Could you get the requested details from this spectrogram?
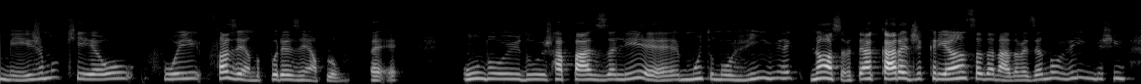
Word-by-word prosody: mesmo 240 +9 -6
que - - -12
eu 250 +3 -3 0.3
fui 260 +3 -4
fazendo. 250 -10 +1
Por 225 +4 -2
exemplo, 190 -6 -4 0.2
eh 195 -1 -4
eh, - - -20 0.6
um 255 +4 -1
do 250 -1 -3
dos 230 0 -5
rapazes 230 -2 +3
ali 235 +5 -3
é-é 210 -4 -2
muito 245 +4 -3
novinho, 260 +7 -5 0.2
nossa, 265 -5 +5
eh, - - -6
tem 255 +6 +1
a 265 - +7
cara 270 +1 +9
de 260 +2 -7
criança 265 +2 +3
danada, 205 -6 -1
mas 200 +1 -7
é 230 - -2
novinho, 285 +2 -7
bichinho. 260 +2 -9
245 Hz, 150 wpm, -25 LUFS, 220-270 Hz, 0.6 s, cara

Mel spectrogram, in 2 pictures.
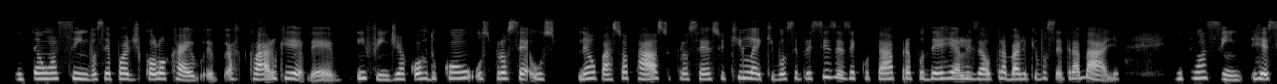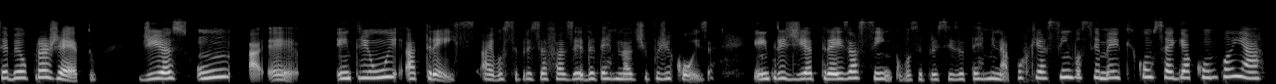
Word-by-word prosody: Então 260 +2 +1
assim, 270 -2 0
você 240 +3 -1
pode 245 -2 0
colocar, 250 -3 +2
eh, 190 - +1
o - - -8
eu, - - -3
ah, - - -3
claro 245 +2 +4
que, 275 -3 +2
eh, - - 0 0.2
enfim, 240 -7 -2
de 235 +4 -1
acordo 260 +3 0
com 280 +2 +1
os - - -6
proce 270 -2 +1
os 250 - -5 0.2
Né, 260 +2 +1
o - - -1
passo 235 +2 -2
a 285 - -1
passo, 270 +1 +1
o - - -52
processo 250 0 -4
e - - -9
que 300 - -5
le 270 -4 +3
que - - -13
você 245 +4 -4
precisa 275 +7 -4
executar 275 -1 -1
pra 275 0 -2
poder 265 0 +1
realizar 270 -3 +1
o 250 - -2
trabalho 250 -4 +1
que - - -11
você 280 - -5
trabalha. - - +1 0.6
Então 285 +2 -2
assim, 230 -9 -3
receber 270 +3 +3
o 300 - 0
projeto. 325 -2 +3 0.4
Dias 270 +4 +4
1, 320 +7 +4 0.2
ah, - - +3
é, - - -2 0.4
entre 290 +2 +2
1 325 +3 +5
e 355 - +2
a 270 - +2
3. 470 - 0
Aí 225 - -1
você 240 +1 -8
precisa 255 +1 -3
fazer 245 -1 -1
determinado 255 -1 -1
tipo 265 - -10
de 270 +2 -4
coisa, 445 +7 -3 0.4
entre 275 +3 +1
dia 255 +2 +2
3 255 0 +5
a 295 0 +5
5 265 -2 -4
você 215 +3 -7
precisa 235 +1 -4
terminar. 255 0 -1
Porque 300 0 -5
assim, 330 +3 +2
você 315 0 -3
meio 300 +2 +1
que - - -24
consegue 320 -3 +1
acompanhar, 320 -1 +2
265 Hz, 185 wpm, -23 LUFS, 250-290 Hz, 0.6 s, 1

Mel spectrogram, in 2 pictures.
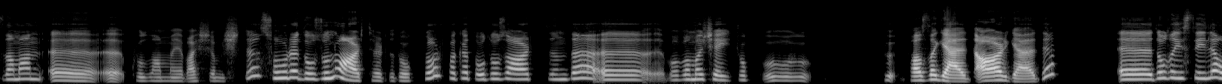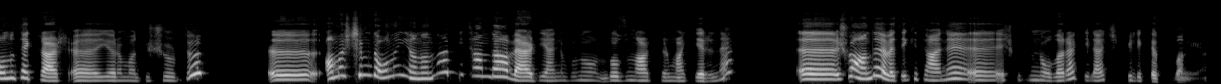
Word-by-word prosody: zaman, 240 +1 -3
eee, 170 -5 -2
eee, - - -5
kullanmaya 165 -1 -13
başlamıştı. 160 - -9
Sonra 295 -3 0
dozunu 275 +7 +3
arttırdı 175 -2 0
doktor 170 - -5
fakat 275 -1 -6
o 230 +1 -3
dozu 255 +1 -4
arttığında, 240 +3 -1 0.6
eee, - - -17
babama 230 +3 -3
şey 220 -4 -3
çok, 205 +2 -13
uuu, 175 -2 -10 0.7
hü - - -8
fazla 190 +3 +4
geldi, 145 -9 +6
ağır 190 +3 +10
geldi. 140 - 0 0.7
Eee, 230 +1 +4
dolayısıyla 290 +1 0
onu 280 0 +1
tekrar, 195 - +1
eee, 175 - -2 0.2
yarıma 175 -2 -11
düşürdü, 175 - -13 0.8
eee, 220 +1 +3
ama 415 -3 +1
şimdi 435 -1 -3
onun 380 +8 -3
yanına 270 0 -1 0.2
1 460 - -19
tane 390 -1 -4
daha 360 -2 +4
verdi 180 0 +3
yani 180 0 -12
bunun 190 -5 -19
dozunu 185 0 -10
arttırmak 170 -2 -8
yerine. 160 +1 -5 0.7
Eee, 240 0 +5
şu 375 - -1
anda 280 +4 +4
evet 195 0 +2
iki 205 +6 -11
tane, 200 +2 -3
eee, 200 -7 -3
eş - - -13
güdümlü 205 -1 -17
olarak 180 - -5
ilaç 185 +2 -10
birlikte 170 -7 -10
kullanıyor. - - -18
205 Hz, 140 wpm, -21 LUFS, 175-270 Hz, 0.8 s, ağır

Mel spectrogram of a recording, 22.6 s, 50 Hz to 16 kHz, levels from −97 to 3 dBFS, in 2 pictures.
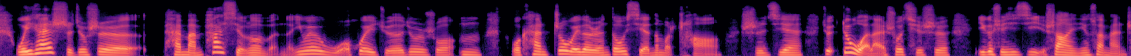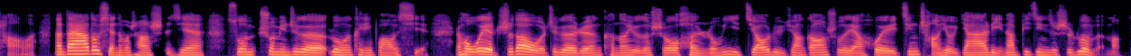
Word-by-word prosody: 我 175 - +5
一 200 - +7
开 275 +5 +7
始 165 - -3
就 165 +3 -2
是 160 -5 +2 0.3
还 170 - 0
蛮 145 -4 +1
怕 325 - +3
写 300 - -2
论 145 -1 -3
文 - - -14
的， - - -15
因 185 +4 -2
为 215 0 +3
我 180 -7 -3
会 190 -5 +1
觉 140 -2 -6
得 145 +1 -1
就 175 +3 -3
是 - - -3
说 155 -2 -6
嗯， 165 -4 -6 0.3
我 150 - 0
看 180 +2 -1
周 215 0 +4
围 175 -3 +6
的 165 -2 +5
人 145 0 0
都 185 +2 +2
写 195 - -1
那 150 +3 -7
么 140 - -6
长 65 0 -7 0.2
时 140 0 -6
间， 150 +1 -1 0.2
就 410 - 0
对 300 - +3
我 - - +7
来 - - -2
说， 170 - -1
其 155 -2 -7
实 150 0 -4 0.2
1 165 - -2
个 185 - +4
学 165 -2 -1
期 170 +1 -2
及 165 0 -6
以 - - -8
上 165 -4 +3
已 - - -8
经 145 +2 -4
算 160 +2 -2
蛮 145 - -7
长 - - -11
了， - - -14 0.2
那 185 - +3
大 210 - +5
家 210 0 +9
都 230 +1 +4
写 210 - -1
那 150 - -5
么 150 - -5
长 150 -2 -1
时 140 -2 -9
间， 145 +1 -2 0.2
说 175 -1 -1
说 190 - -3
明 170 -1 -2
这 180 +1 -2
个 155 -4 +5
论 170 -2 +1
文 155 0 -1
肯 155 +1 -6
定 145 - -5
不 155 - -5
好 135 -2 -3
写。 145 - -12 0.3
然 160 - -1
后 175 - +6
我 175 +3 +5
也 175 -3 +8
知 180 +4 -5
道 190 -3 +8
我 140 -3 +1
这 170 - -6
个 150 -3 +2
人 135 +1 -1
可 160 - -9
能 140 -1 -4
有 145 -2 -2
的 145 - -4
时 150 - -9
候 150 0 +2
很 145 -1 -3
容 135 +5 -5
易 175 -3 -4
焦 155 +2 0
虑， 160 -3 -4
就 135 - -19
像 145 -2 -4
刚 155 0 +1
刚 155 +1 -1
说 160 -1 -7
的 145 - -1
一 - - -1
样， 135 0 -3
会 145 -3 0
经 180 +7 -5
常 140 -6 -5
有 140 -3 -2
压 145 +2 0
力， 150 -1 -4
那 150 - -1
毕 170 +3 -8
竟 165 -1 -5
这 155 - -6
是 155 - -6
论 180 +1 +2
文 - - -18
嘛， - - -9
155 Hz, 320 characters per minute, -23 LUFS, 145-175 Hz, 0.3 s, 家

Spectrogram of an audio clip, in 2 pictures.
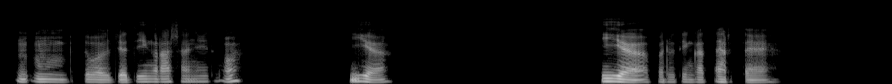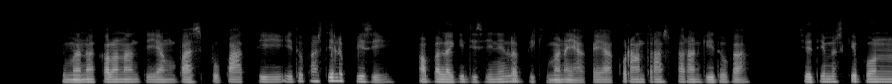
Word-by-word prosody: Mhm 120 -3 -1
betul. 115 -1 0
Jadi 110 +3 +2
ngerasanya 125 +1 -1
itu. 150 +3 -18
Heh? 140 +6 +1 1.1
Iya. 105 - +4 2.1
Iya 135 -3 +11 0.3
baru 115 -1 -7
tingkat 110 -2 -2 0.2
RT. - - -29 2.1
Gimana 110 +1 +2
kalau 115 0 +2
nanti 115 0 -2
yang 110 0 -2
pas 110 0 0
bupati 115 +2 -3
itu 130 +4 -4
pasti 150 +3 -2
lebih 155 -5 -1
sih, 110 -2 -6 0.3
apalagi 115 +1 +1
di 115 - -5
sini 115 +1 -4
lebih 120 -3 -2
gimana 105 +1 -1
ya? 100 - -1
Kayak 110 0 -2
kurang 115 0 -2
transparan 115 0 -3
gitu, 115 0 -1
Kak. 110 +2 -3 0.5
Jadi 115 +2 0
meskipun 125 0 -1
115 Hz, 115 wpm, -29 LUFS, 110-125 Hz, 2.1 s, Iya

